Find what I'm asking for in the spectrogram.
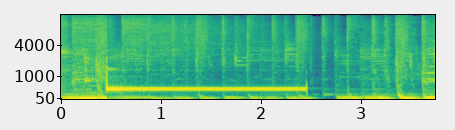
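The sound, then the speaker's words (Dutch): A telephone ringing tone as a radio presenter calls a listener: one long, steady tone lasting about two seconds over a continuous pulsing background that carries on after the tone stops. “Om die selectievraag goed te beantwoorden, gaan we contact leggen met Wilfred. Ik hoop dat hij opneemt.”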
